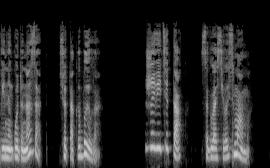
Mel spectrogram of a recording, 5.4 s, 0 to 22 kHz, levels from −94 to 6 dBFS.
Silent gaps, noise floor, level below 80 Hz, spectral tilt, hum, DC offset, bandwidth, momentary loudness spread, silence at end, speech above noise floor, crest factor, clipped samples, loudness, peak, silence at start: 0.95-1.16 s, 2.05-2.87 s, 3.83-4.01 s; under -90 dBFS; -70 dBFS; -4.5 dB/octave; none; under 0.1%; 13.5 kHz; 11 LU; 0.45 s; over 68 dB; 20 dB; under 0.1%; -23 LUFS; -4 dBFS; 0 s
